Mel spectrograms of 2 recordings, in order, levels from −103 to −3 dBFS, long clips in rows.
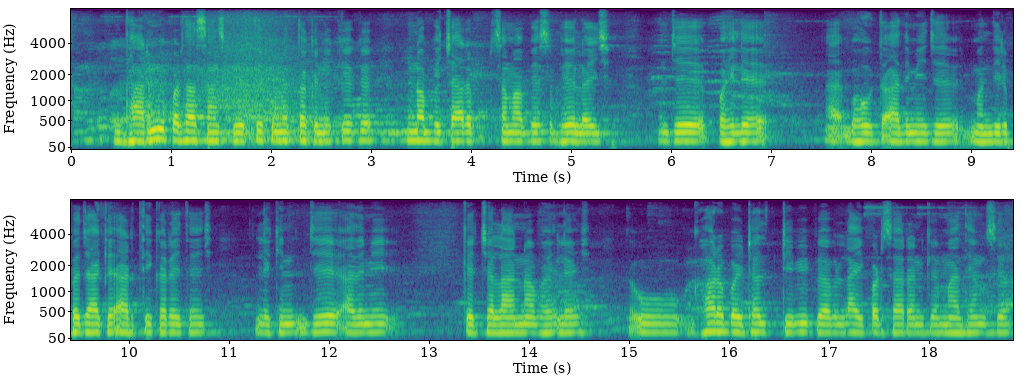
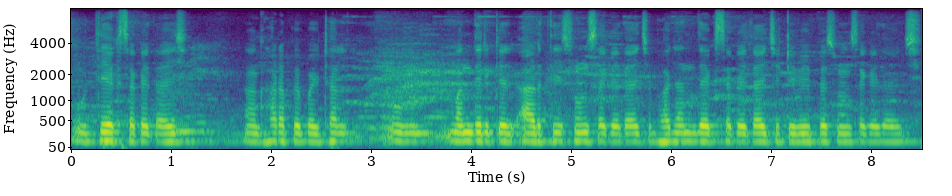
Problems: constant background noise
